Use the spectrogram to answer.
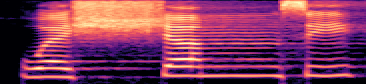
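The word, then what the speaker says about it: وَالشَّمْسِ: Dari wa masuk ke syin. Syinnya sebarin angin ya. Punya sifat namanya tafasi. Tafasi ya. Wasya. Wasya. Wasyamsi. Nah, selalu hati-hati sama huruf yang sukun ya. Salah satunya adalah huruf mim. Ini mim bukan huruf pantul, jadi gak boleh mantul. Wasyamsi. Bibirnya rapat lagi, jangan dilepas sebelum bunyiin si.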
